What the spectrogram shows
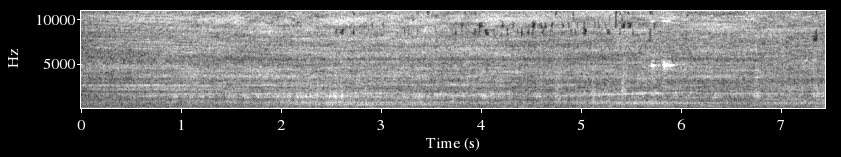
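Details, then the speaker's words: Athearn GP40X model locomotive test-running at 50% power before lubrication: steady hum with rough gritty whir; dry drive suspected to need oil. "Definitely sounds like she needs some oil. Wow. Definitely needs some oil."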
